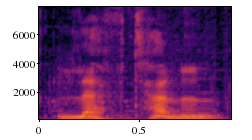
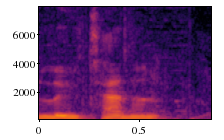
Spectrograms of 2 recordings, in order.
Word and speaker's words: lieutenant: view of you know someone saying leftenant when there's no effing lieutenant annoys me that is one American pronunciation I definitely agree with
